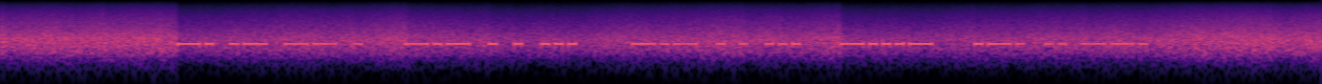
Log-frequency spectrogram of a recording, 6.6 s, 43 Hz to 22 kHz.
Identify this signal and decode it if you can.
Morse code, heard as a keyed tone, hand-sent with a paddle, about 36 wpm, 840 Hz, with radio static and a narrow filter. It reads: NAME KEES KEES <BT> RIG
